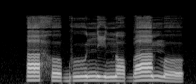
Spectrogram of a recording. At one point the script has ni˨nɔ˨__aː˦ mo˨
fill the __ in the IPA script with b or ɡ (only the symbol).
b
